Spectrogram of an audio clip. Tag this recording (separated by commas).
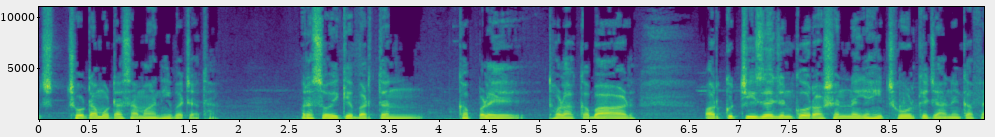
Speech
